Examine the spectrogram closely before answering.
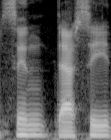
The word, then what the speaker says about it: Cyn-C: so right here we're on the website um sin c dot io sin chronicles and it's spelled c-y-n uh and of course they start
